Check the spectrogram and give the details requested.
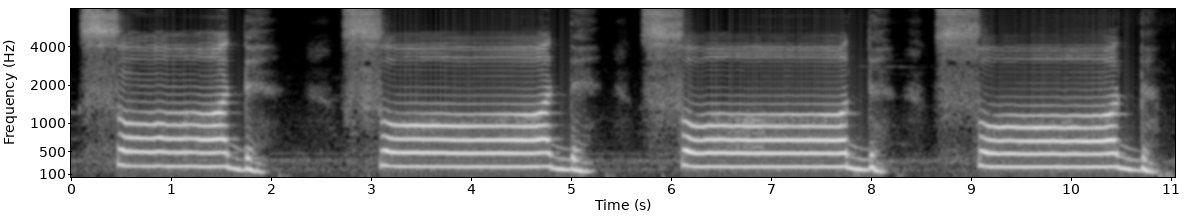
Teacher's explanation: सीटी की आवाज आना और उसको मोटा पढ़ना स य सी की की वजह से रफ मुस्लि हो गया · اس صاد میں سیٹی کی آواز آنا اور اس کو موٹا پڑھنا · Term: रफे सफीरा, حرف صفیرہ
